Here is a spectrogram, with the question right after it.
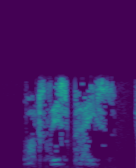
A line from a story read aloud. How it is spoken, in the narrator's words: she whispered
